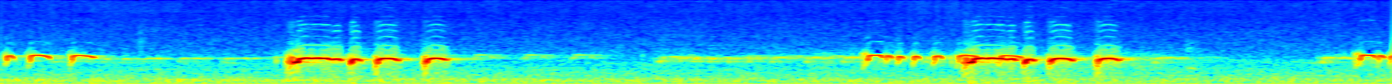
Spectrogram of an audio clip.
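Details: Zebra dove of local Indonesian stock singing actively: loud clusters of quick bubbling coos separated by quieter sustained trilling, the main burst recurring roughly every three seconds.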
